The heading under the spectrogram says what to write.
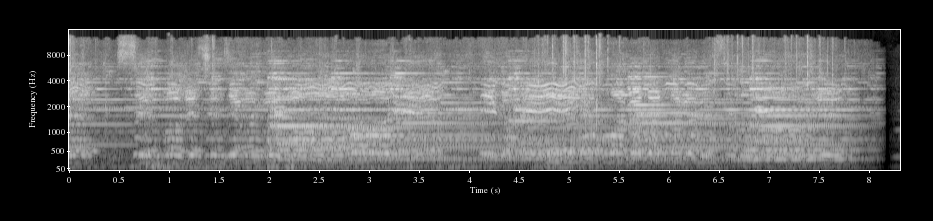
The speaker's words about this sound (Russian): духовенство кафедрального собора, воспитанники Рязанской православной гимназии и многочисленные верующие под праздничные песнопения и звон колоколов.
